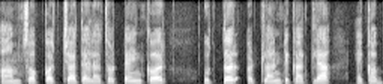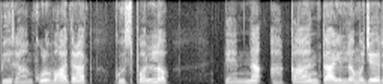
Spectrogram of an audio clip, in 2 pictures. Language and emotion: Goan Konkani, fearful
